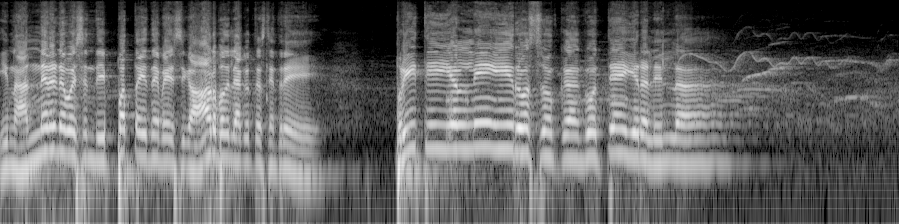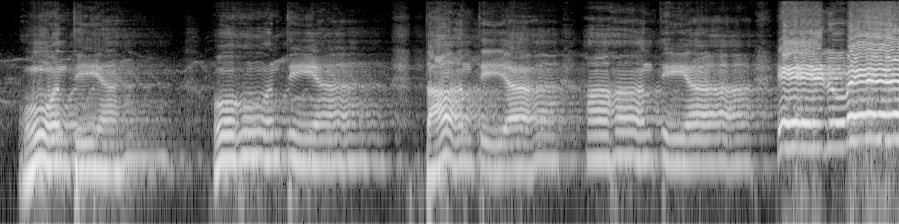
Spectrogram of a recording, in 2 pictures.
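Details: Comedian imitating a schoolboy who sings with faltering or lisping speech (todalu) in a comedy act; speech sound disorder (imitated).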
